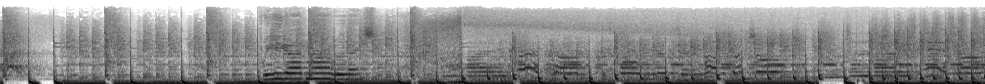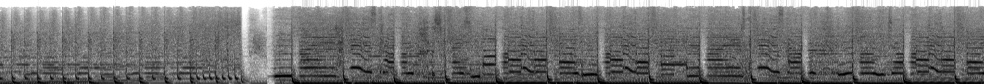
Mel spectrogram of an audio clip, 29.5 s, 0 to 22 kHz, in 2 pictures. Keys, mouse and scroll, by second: 0.2 click, 2.2 click, 4.0 middle click, 4.0-4.4 scroll, 4.7 click, 5.5 click, 5.7 scroll, 6.6 scroll, 8.0 click, 8.3 click, 8.5-9.1 middle click, 9.9 click, 10.2 Delete, 10.4-11.3 scroll, 10.8 middle click, 11.8 click, 12.1 scroll, 13.5 click, 14.9 click, 15.7 click, 16.0 middle click, 16.5 z, 17.1 middle click, 19.8 click, 20.2 z, 20.9 click, 21.1 middle click, 22.3 click, 23.0 click, 24.1 click, 26.1 click, 28.7 click, 29.4 click.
